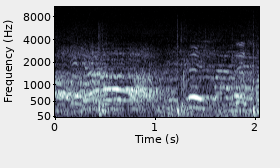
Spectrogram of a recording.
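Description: Several voices shouting over one another during a basketball game, with a couple of knocks of the ball bouncing on the hard court.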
